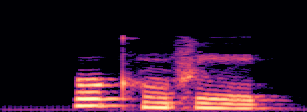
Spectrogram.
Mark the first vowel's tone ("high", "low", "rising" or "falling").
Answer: high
